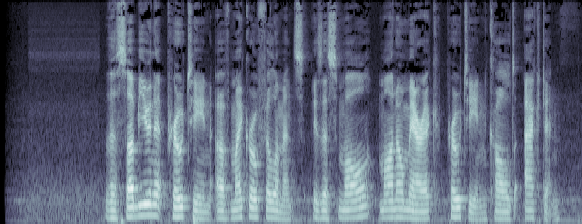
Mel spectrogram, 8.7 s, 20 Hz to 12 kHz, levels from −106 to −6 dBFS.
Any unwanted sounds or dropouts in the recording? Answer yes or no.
no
